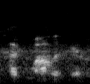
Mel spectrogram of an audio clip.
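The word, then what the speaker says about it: Cadwalladr: So there's a very good reporter there named Carol Cadwalader. The last syllable is kind of interesting because there's no vowel. It ends with DR.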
